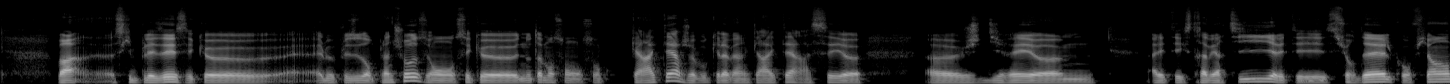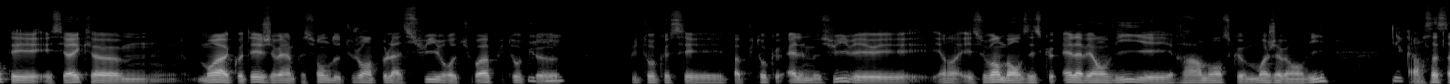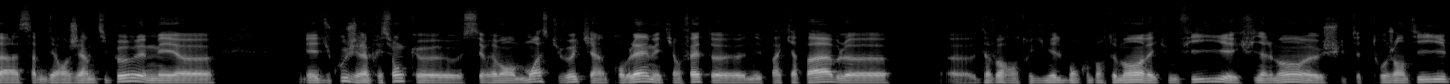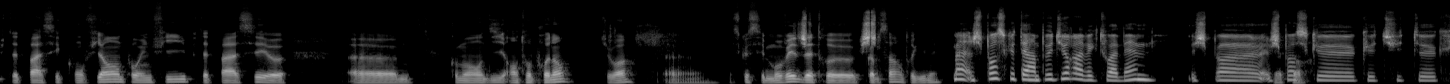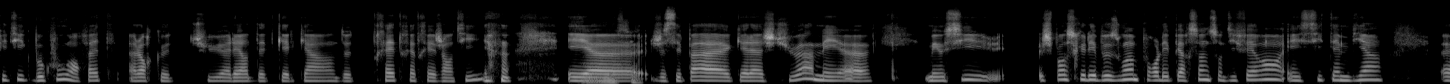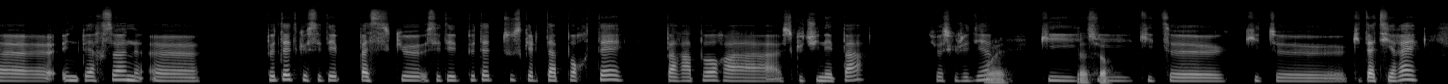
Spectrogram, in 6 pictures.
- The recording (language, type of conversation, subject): French, advice, Comment surmonter la peur de se remettre en couple après une rupture douloureuse ?
- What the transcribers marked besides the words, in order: tapping; other background noise; chuckle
